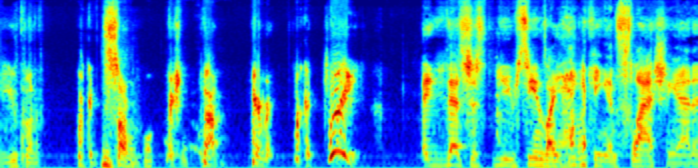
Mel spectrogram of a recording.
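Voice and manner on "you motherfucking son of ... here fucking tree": mock-angry muttering, slower pace. Recapping Adrian hacking and slashing at a tree: imitating Adrian muttering angrily. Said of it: "There's chuddering under his breath".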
